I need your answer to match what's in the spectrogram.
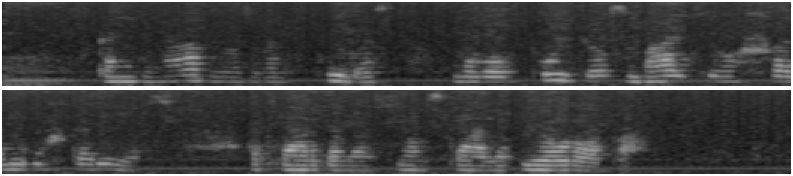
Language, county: Lithuanian, Vilnius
